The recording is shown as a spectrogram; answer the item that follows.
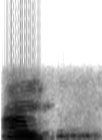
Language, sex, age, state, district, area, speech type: Sanskrit, female, 18-30, Maharashtra, Wardha, urban, conversation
